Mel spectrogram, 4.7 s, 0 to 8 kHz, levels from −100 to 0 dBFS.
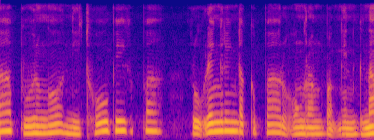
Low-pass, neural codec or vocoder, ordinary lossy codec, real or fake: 7.2 kHz; vocoder, 22.05 kHz, 80 mel bands, WaveNeXt; none; fake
